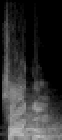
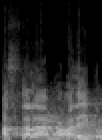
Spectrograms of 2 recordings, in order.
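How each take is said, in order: First: The greeting is clipped and run together. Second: The greeting is said fully with every syllable. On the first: The speaker calls it wrong. "এই সবগুলো বদদুয়ার ভাষা" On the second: The speaker calls it right. "পরিষ্কার শুদ্ধ ভাষা হবে"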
